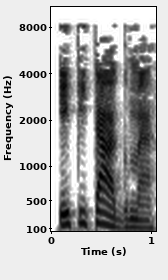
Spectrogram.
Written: epitagma

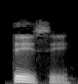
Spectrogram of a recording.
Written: Tesi

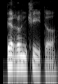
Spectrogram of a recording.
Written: Perroncito

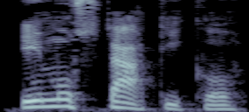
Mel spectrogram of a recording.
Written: emostatico

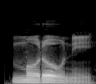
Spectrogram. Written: Moroni

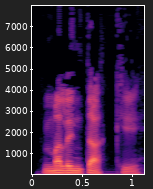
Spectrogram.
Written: Malentacchi

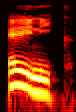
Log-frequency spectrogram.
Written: ENIC

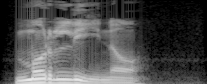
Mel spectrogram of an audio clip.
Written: Morlino

